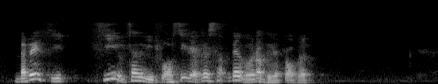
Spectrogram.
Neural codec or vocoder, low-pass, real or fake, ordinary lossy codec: codec, 44.1 kHz, 2.6 kbps, DAC; 7.2 kHz; fake; none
